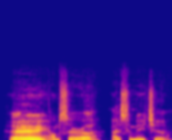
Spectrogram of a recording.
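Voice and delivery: uninterested, flat tone. Giving advice on introducing yourself, the speaker shows how not to sound: bored. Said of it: "don't sound like you're bored and you don't want to be there".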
